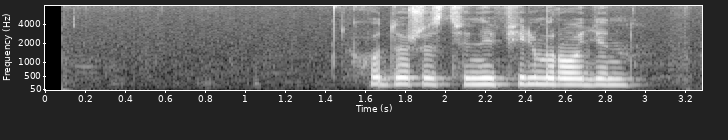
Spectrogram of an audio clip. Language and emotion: Russian, neutral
